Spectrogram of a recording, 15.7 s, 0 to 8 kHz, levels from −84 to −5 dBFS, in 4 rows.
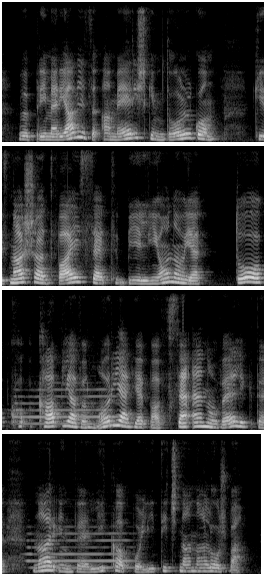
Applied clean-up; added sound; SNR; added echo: none; Wind instrument, woodwind instrument; 14 dB; none.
